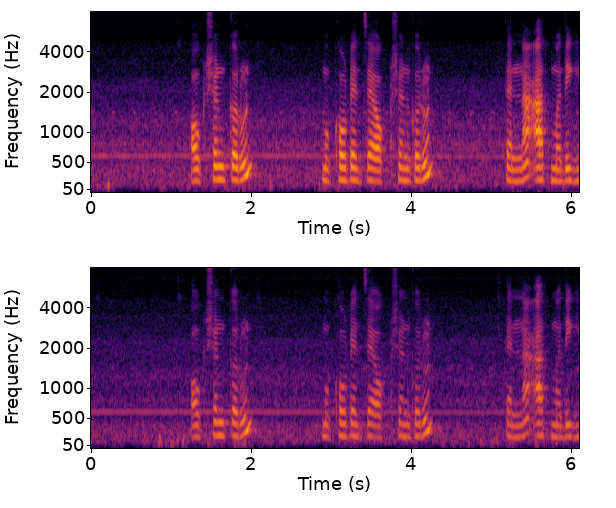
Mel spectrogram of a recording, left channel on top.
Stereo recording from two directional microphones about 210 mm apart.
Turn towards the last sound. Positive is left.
turn(degrees=15)  # may be behind; listen again after turning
